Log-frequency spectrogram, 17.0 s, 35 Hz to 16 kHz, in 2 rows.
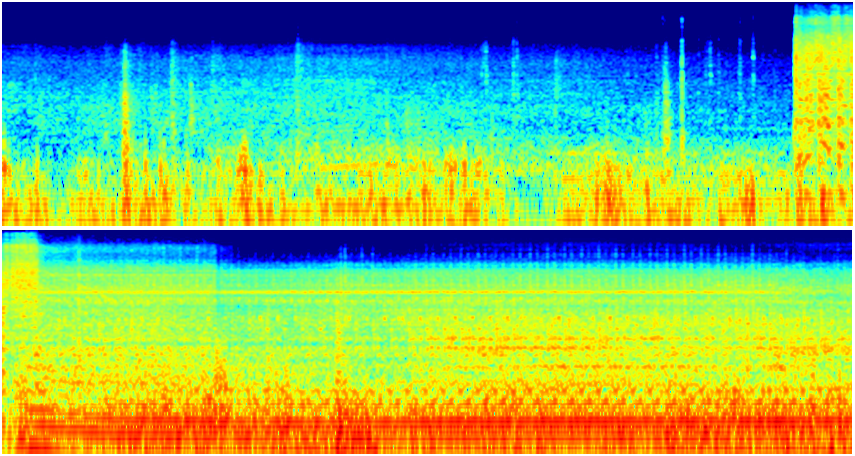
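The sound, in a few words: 2003 Volvo XC90 engine starting and idling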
